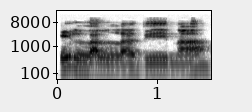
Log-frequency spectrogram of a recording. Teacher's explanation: lamnya dibaca dobel ada tasdidnya lam fathah Alif harusnya Mad thii tetapi ini karena ada tasdid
